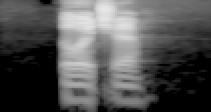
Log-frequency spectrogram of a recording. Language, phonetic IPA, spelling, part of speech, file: Russian, [tɐˈt͡ɕa], точа, verb, Ru-то́ча.ogg
- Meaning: present adverbial imperfective participle of точи́ть (točítʹ)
